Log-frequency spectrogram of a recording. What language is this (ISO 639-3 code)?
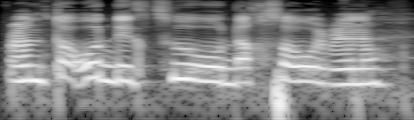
som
